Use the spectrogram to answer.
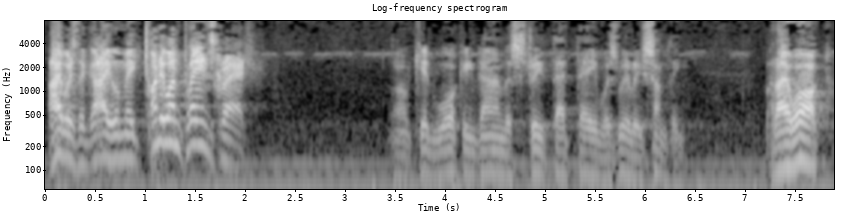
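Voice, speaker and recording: Gravelly, forceful middle-aged father. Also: fairly low pitch, exaggerated voice. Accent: American. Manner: emphatic, colloquial, insistent. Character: blustering middle-aged father, self-made factory owner, defensive. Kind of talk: 1950s American radio drama acting. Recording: old radio drama broadcast.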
